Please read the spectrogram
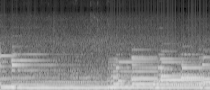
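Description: Live rock band playing an instrumental passage: held electric keyboard chords over bass and electric guitar, with no singing. About two seconds in, more notes come in and the chords move higher and fuller.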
